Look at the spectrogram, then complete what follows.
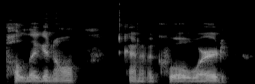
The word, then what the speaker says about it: polygonal: pronunciation of that because I've definitely said poly gone old before but the correct way is polygonal kind of a cool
